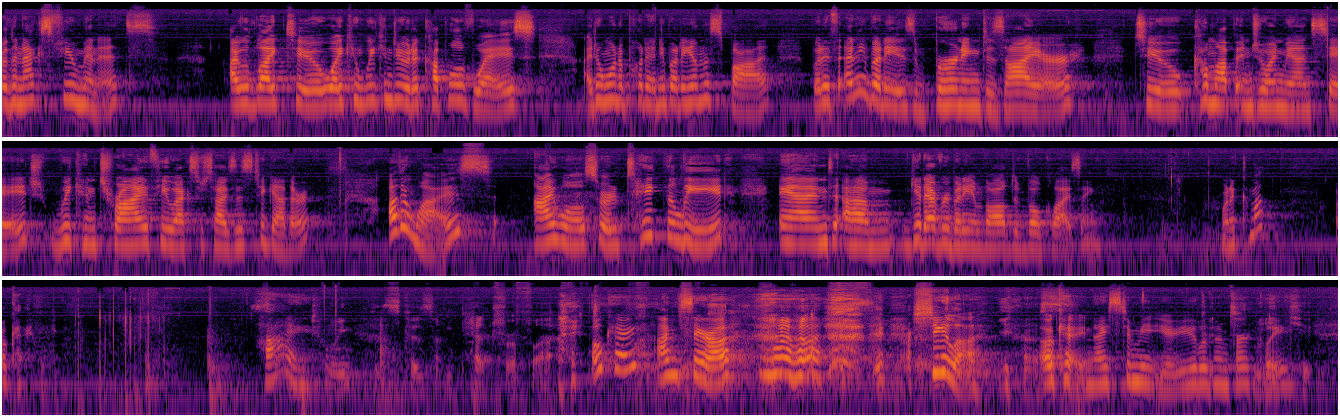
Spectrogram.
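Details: Adult woman speaking to an audience; typical voice.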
